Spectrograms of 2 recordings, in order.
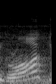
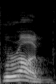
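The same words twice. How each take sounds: First: "grog" with an "ah" vowel; Grog with an open o. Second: "Grug" with an "uh" vowel; corrected name "Grug", short vowel. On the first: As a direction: say "grog" to rhyme with "log". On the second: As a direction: say "Grug" to rhyme with "rug". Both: Real, not acted. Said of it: "your name is not Grog".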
